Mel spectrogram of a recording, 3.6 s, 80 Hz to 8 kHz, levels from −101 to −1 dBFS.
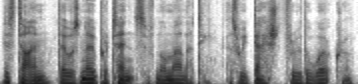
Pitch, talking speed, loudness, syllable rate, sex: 95 Hz, 235 wpm, -21 LUFS, 6.2 syllables/s, male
